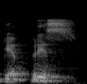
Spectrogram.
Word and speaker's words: debris: removing the debris, but we don't only say debris. No, it is debris. It is important to remember that in such words, S is silent.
